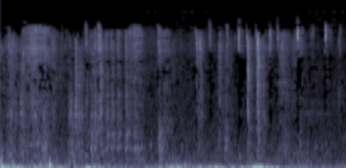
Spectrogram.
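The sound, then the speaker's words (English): Dice rattle and clatter in a rapid, continuous stream of hard little clicks for a few seconds, with no one speaking. “You're gonna roll some dice.”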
